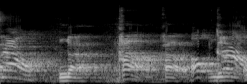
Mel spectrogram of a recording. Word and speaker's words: CAL: Berarti bukan call bacanya. Bukan. Sel.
